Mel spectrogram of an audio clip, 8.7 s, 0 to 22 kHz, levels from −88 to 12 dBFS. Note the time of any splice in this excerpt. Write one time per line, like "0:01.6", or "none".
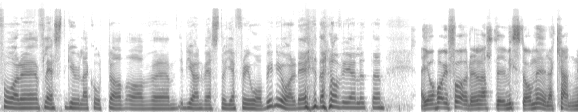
0:06.2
